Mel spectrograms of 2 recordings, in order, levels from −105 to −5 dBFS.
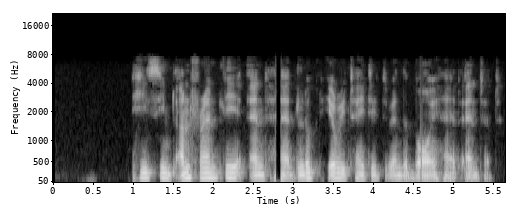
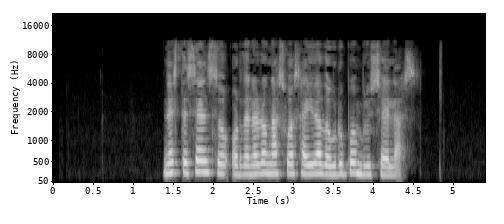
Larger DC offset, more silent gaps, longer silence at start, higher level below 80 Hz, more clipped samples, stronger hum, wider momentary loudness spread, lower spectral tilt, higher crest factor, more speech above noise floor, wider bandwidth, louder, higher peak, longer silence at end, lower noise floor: neither; neither; second, 1 s vs 1.4 s; first, -56 dBFS vs -78 dBFS; neither; neither; about the same, 6 LU vs 5 LU; first, -6.5 dB/octave vs -4.5 dB/octave; about the same, 20 dB vs 16 dB; second, 45 dB vs 60 dB; second, 7.6 kHz vs 11.5 kHz; about the same, -26 LUFS vs -26 LUFS; first, -6 dBFS vs -10 dBFS; second, 0.2 s vs 0.9 s; second, -70 dBFS vs -85 dBFS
